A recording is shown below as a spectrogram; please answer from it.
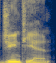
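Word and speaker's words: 今天: Gintian, it sounds like ginten.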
